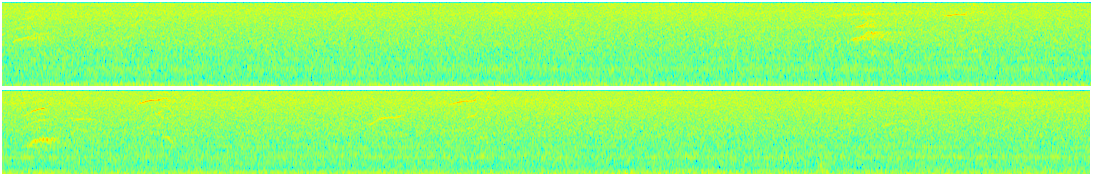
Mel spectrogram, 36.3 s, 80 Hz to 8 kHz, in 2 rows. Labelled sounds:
0.1	0.7	killer whale, southern resident, 1.3 to 5.1 kHz
14.0	14.9	killer whale, southern resident, 1.2 to 6.7 kHz
15.6	16.1	killer whale, southern resident, 4.8 to 5.9 kHz
18.5	19.1	killer whale, southern resident, 0.99 to 4.9 kHz
24.2	24.9	killer whale, southern resident, 2.3 to 3.6 kHz
25.5	26.3	killer whale, southern resident, 4.8 to 7.0 kHz

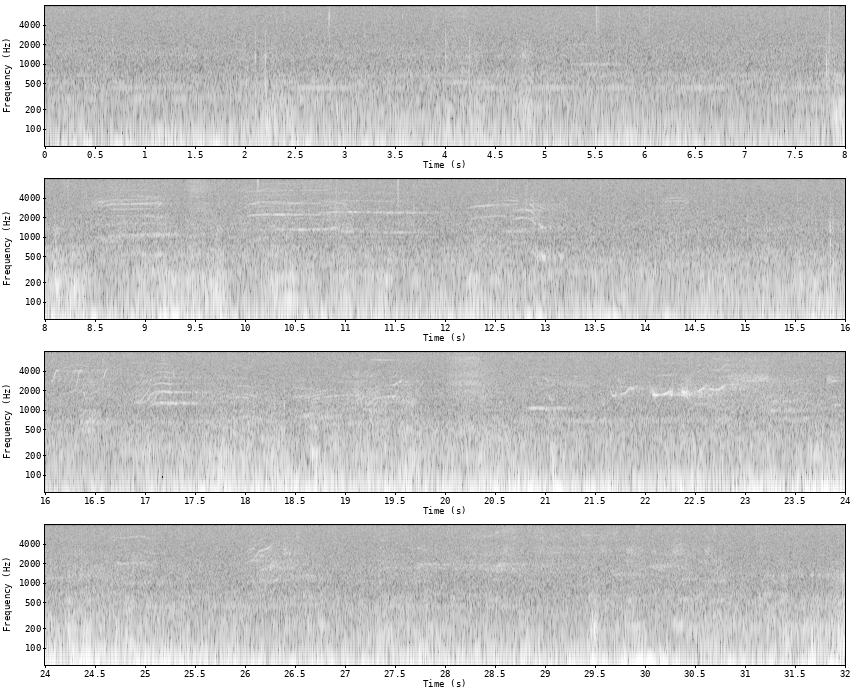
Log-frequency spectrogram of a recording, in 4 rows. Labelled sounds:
16.8	17.5	killer whale, 1.2 to 5.2 kHz
21.6	23.5	killer whale, 0.98 to 5.8 kHz

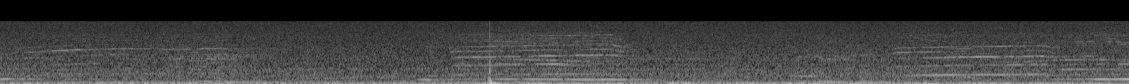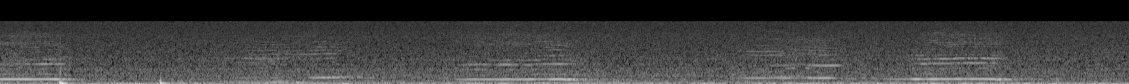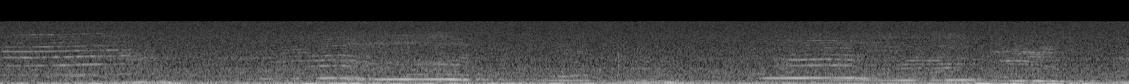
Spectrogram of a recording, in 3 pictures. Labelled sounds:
0.2	1.4	humpback whale, 1.6 to 2.1 kHz
2.0	2.3	humpback whale, 2.0 to 2.1 kHz
4.5	6.2	humpback whale, 0.90 to 4.1 kHz
8.9	11.9	humpback whale, 0.93 to 2.9 kHz
14.3	14.5	humpback whale, 1.5 to 1.6 kHz
15.9	17.0	humpback whale, 0.86 to 2.6 kHz
18.7	19.7	humpback whale, 0.80 to 1.8 kHz
20.4	21.2	humpback whale, 0.93 to 2.8 kHz
22.6	23.7	humpback whale, 0.90 to 4.2 kHz
25.5	25.9	humpback whale, 1.1 to 1.2 kHz
30.4	31.0	humpback whale, 0.86 to 3.1 kHz
32.7	33.0	humpback whale, 1.5 to 1.8 kHz

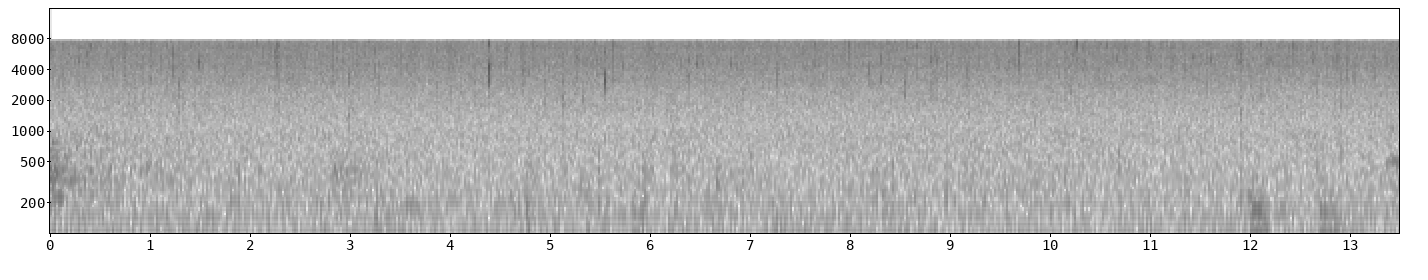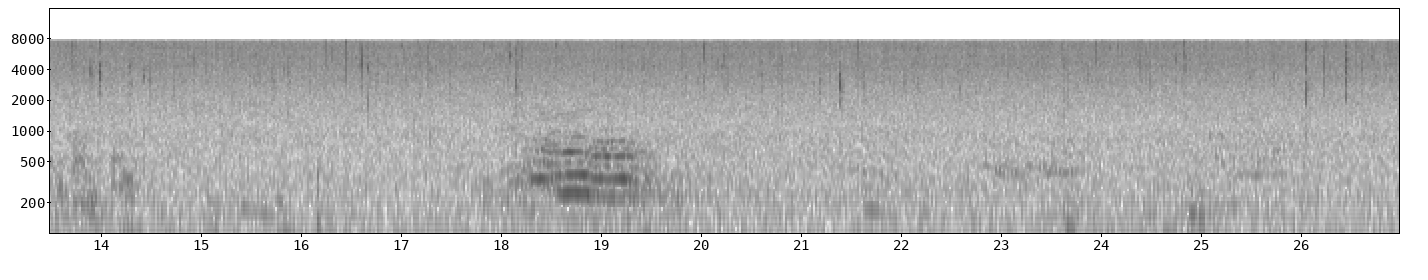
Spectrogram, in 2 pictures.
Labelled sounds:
18.9	19.3	humpback whale, 0.78 to 0.84 kHz

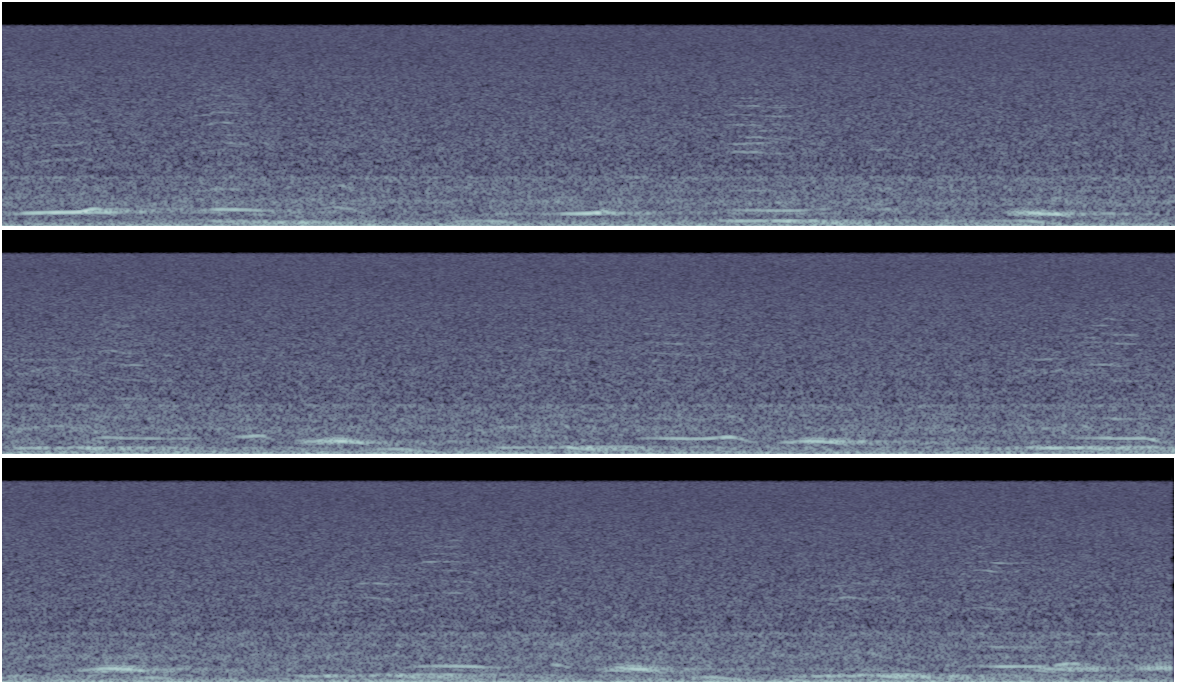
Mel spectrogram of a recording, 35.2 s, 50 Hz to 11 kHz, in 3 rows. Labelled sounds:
2.0	2.3	humpback whale, 2.0 to 2.1 kHz
7.3	7.6	humpback whale, 1.1 to 1.2 kHz
22.9	23.1	humpback whale, 2.2 to 2.3 kHz

